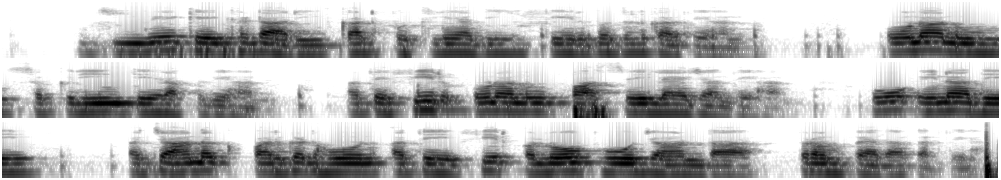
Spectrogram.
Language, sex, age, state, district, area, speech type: Punjabi, male, 30-45, Punjab, Rupnagar, rural, read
